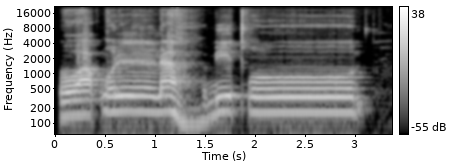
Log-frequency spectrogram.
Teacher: ہا کو آپ نے حلق کے سب سے نیچے والے حصے سے ادا کرنا ہے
